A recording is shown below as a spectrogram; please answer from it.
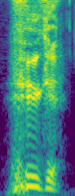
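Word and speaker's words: hygge: So, it's pronounced huga.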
